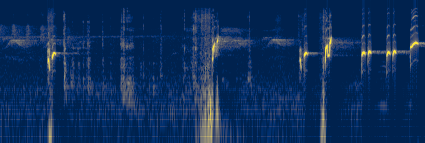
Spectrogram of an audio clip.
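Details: Black-crested bulbul giving its calling voice to attract wild bulbuls: scattered sharp whistles, then a lively closing series of short clear notes rising at the end, with a brief low rustle in between.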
